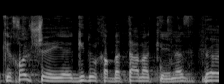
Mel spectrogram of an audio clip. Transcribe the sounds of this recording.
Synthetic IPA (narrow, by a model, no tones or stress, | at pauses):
keχo̞lʃejeɡid̪uleχabat̪amakenaz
